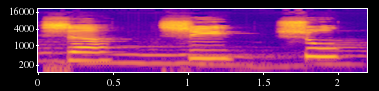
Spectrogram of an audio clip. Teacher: دونوں جبڑے بیچ کر زبان کا درمیان جب اوپر کے تالو سے لگے تب ادا ہوتا ہے شین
